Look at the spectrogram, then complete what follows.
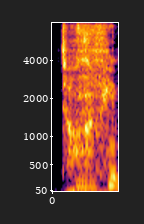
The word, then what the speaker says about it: Ptolemy: History and the Maccabees tell us before the battle, an assassination attempt of Ptolemy was, no, the P is silent, Ptolemy by some of his own men took place.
